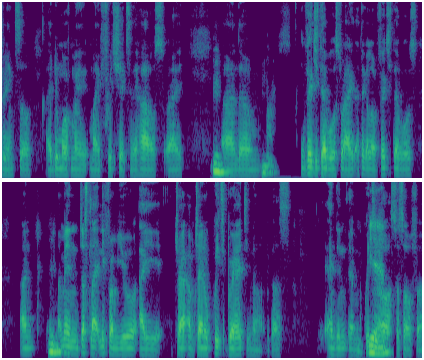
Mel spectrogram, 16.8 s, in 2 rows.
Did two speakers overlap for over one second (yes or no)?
no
